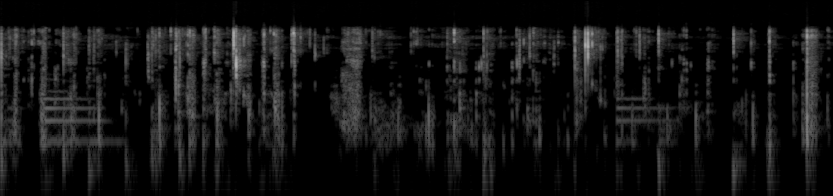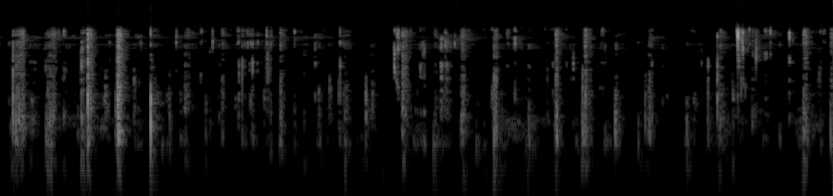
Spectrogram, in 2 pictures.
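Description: Close-miked chewing of rice mixed with taro root curry (arbi ki sabji), eaten by hand: many quick, wet mouth clicks, with fingers squishing and gathering the rice on a metal plate.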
